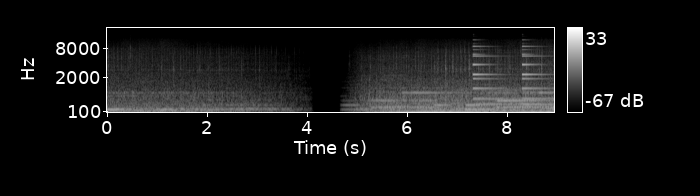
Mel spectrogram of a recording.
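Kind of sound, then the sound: signal or alarm, ship's bell ringing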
